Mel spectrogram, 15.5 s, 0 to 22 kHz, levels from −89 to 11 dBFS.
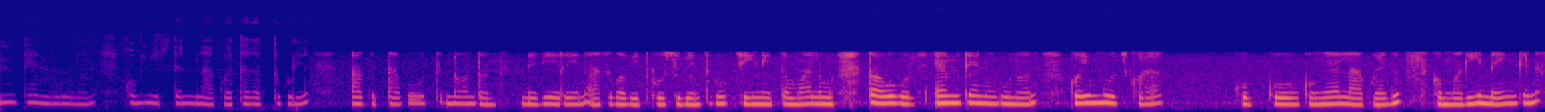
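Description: A speech clip with two faults. From 0.24 to 2.78 s, automatic gain rising: the gain control judged the input too quiet and raised its gain steadily by about 8 dB, so the voice and the room behind it swell together over that stretch instead of holding a steady level. At 3.09 s, with no gap, the sound turns dull and boxy for the rest of the clip, with nothing above 3.8 kHz. It also jumps in level by around 5 dB and gains a new noise floor roughly 30 dB under the voice. The likely cause is the input switched to a poorer device, such as a second microphone or a headset in its call profile, which passes a much narrower band and brings its own tone and background noise. Automatic gain rising happens again from 3.87 to 7.03 s, this time by about 12 dB, as the gain control pushes both the narrowed voice and its added noise up together.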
